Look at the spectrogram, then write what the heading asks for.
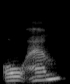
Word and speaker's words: Om: So when we say Om, we can extend the A and U, and then we can say 2/3 Ao and Ma 1/3. And then we can pretty much say the Ma as a hum, like you're vibrating that inside your mouth with your lips closed.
